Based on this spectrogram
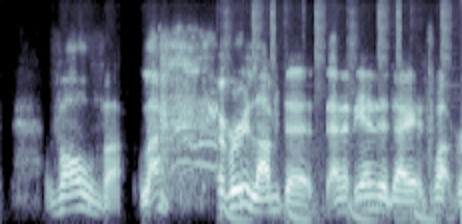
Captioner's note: laughing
